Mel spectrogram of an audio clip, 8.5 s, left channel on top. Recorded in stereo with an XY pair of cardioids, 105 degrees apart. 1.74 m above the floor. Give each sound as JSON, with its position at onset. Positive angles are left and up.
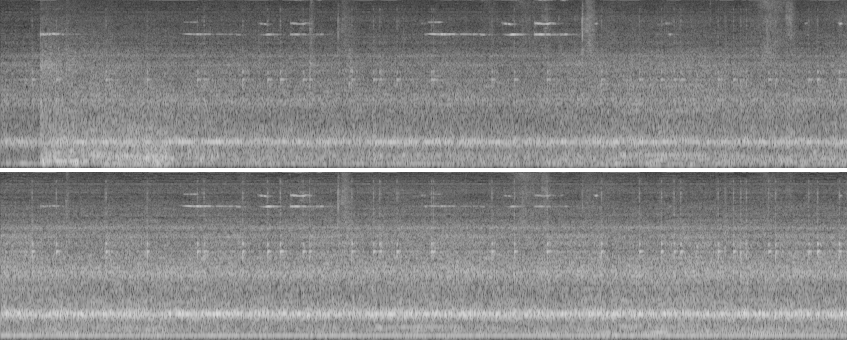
{"t": 0.0, "sound": "a machine running", "azimuth_deg": -55, "distance_m": 1.5}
